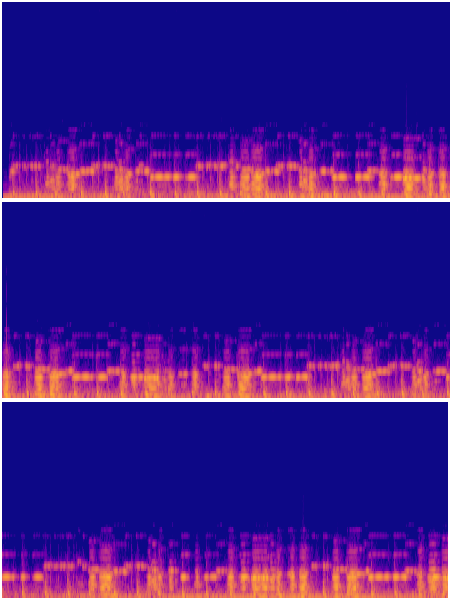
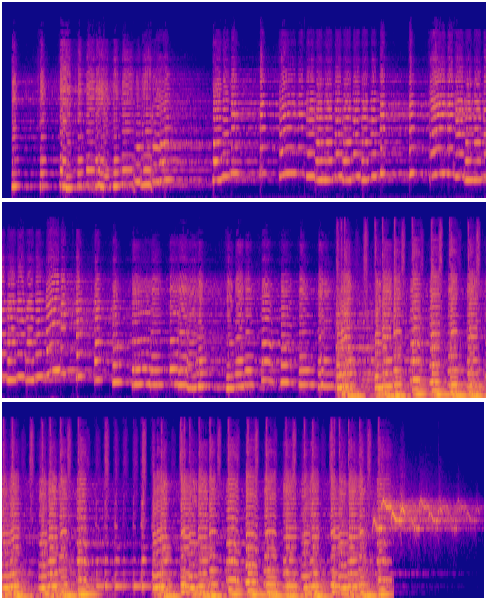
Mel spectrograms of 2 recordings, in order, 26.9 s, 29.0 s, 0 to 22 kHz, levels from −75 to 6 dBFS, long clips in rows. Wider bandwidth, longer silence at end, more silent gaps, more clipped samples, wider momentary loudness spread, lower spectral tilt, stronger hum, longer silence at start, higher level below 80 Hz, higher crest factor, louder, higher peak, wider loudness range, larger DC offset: second, 1.6 kHz vs 16 kHz; about the same, 0 s vs 0.1 s; neither; neither; about the same, 10 LU vs 10 LU; first, -13.5 dB/octave vs -5 dB/octave; neither; second, 0 s vs 0.2 s; about the same, -24 dBFS vs -24 dBFS; about the same, 18 dB vs 16 dB; second, -19 LUFS vs -16 LUFS; about the same, 0 dBFS vs 0 dBFS; about the same, 4 LU vs 6 LU; neither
